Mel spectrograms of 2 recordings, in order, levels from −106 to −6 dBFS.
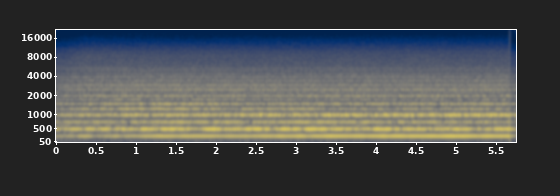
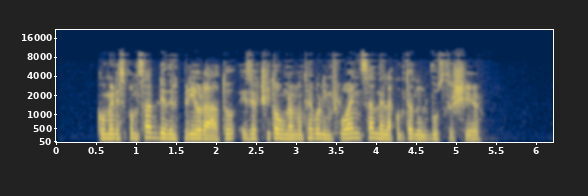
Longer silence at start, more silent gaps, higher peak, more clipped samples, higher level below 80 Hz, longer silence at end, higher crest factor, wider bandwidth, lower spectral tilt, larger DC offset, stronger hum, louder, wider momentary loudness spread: second, 0 s vs 0.55 s; neither; second, -12 dBFS vs 0 dBFS; neither; about the same, -70 dBFS vs -66 dBFS; second, 0 s vs 0.9 s; second, 12 dB vs 18 dB; second, 9 kHz vs 10 kHz; first, -5 dB/octave vs -3.5 dB/octave; neither; neither; second, -23 LUFS vs -18 LUFS; about the same, 6 LU vs 7 LU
